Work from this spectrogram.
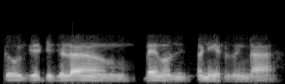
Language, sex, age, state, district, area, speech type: Tamil, male, 60+, Tamil Nadu, Tiruppur, rural, conversation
